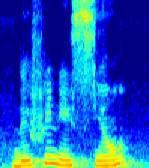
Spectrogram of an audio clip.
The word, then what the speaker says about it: définition: Définition, TION pronounced as sion.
